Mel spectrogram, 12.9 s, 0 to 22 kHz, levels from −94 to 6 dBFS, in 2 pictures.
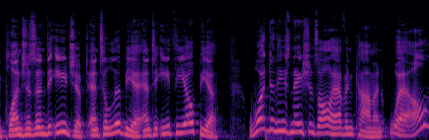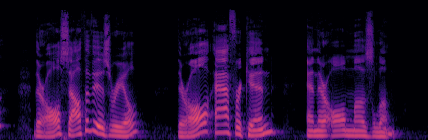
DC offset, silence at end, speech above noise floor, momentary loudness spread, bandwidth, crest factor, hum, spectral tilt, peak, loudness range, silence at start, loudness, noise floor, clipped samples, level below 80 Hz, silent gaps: under 0.1%; 0.5 s; 39 dB; 8 LU; 16 kHz; 16 dB; none; -6 dB/octave; -24 dBFS; 2 LU; 0 s; -40 LUFS; -78 dBFS; under 0.1%; -74 dBFS; none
